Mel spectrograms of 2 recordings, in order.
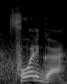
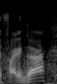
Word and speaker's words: фольга: словарь отстаивал старый вариант и например ударение фольга держал уставах очень долго когда все уже в живой речи говорили фольга и только со временем и неохотно словари сдались и зафиксировали фольгу поэтому лингвисты не то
